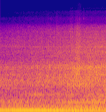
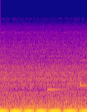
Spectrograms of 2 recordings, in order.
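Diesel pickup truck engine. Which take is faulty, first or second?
second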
